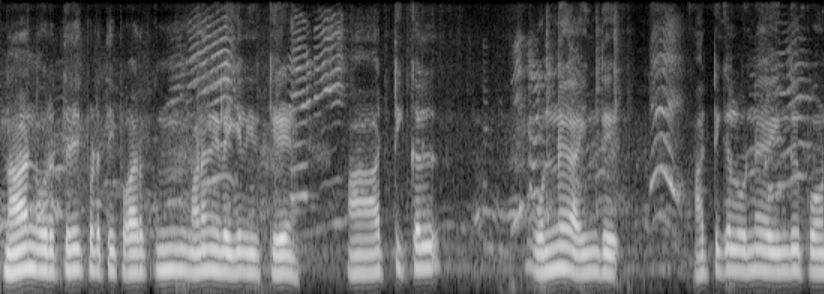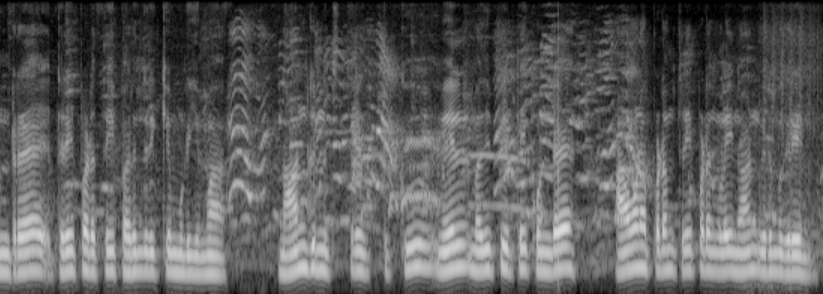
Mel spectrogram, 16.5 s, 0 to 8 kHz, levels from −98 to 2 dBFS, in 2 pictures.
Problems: background conversations at intervals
